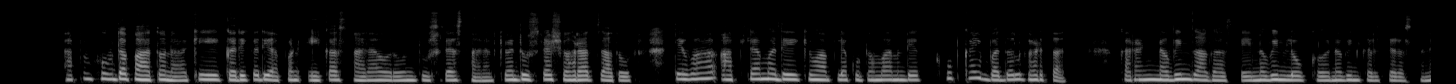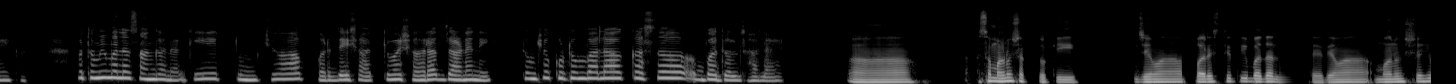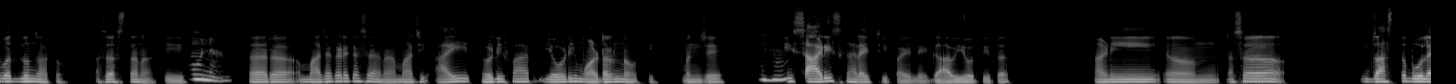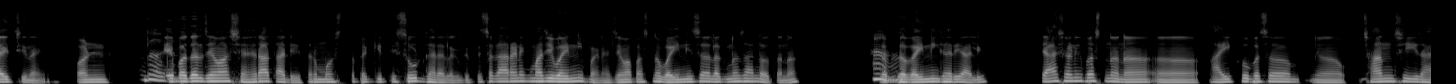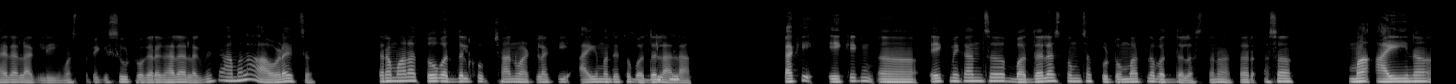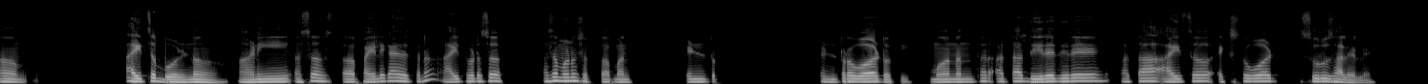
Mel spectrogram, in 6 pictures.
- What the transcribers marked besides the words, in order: in English: "कल्चर"; in English: "मॉडर्न"; in English: "सूट"; in Hindi: "मतलब"; in English: "सूट"; in English: "इन्ट्रो इन्ट्रोव्हर्ट"; in Hindi: "धीरे-धीरे"; other background noise; in English: "एक्सट्रोव्हर्ट"
- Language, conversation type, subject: Marathi, podcast, परदेशात किंवा शहरात स्थलांतर केल्याने तुमच्या कुटुंबात कोणते बदल झाले?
